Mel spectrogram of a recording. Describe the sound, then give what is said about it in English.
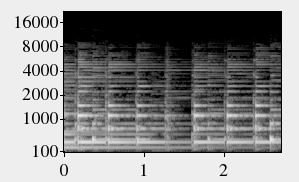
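A clawhammer banjo plays a bum-ditty rhythm, with the index finger striking down on the strings and the thumb catching the fifth string. Bright plucked chords repeat in a steady, bouncing pattern with nothing else heard. “You use your index finger as a hammer to downstroke on the strings, and then your thumb catches the fifth string in a little rhythm we call a bum ditty. It sounds like this.”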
